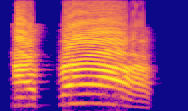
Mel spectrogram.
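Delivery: "Asas." with the tongue tip at the upper teeth, said as athar; Arabic th sound. Shown as a demonstration. Teacher shows the student the th in "Asas.". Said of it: "Ini asas".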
